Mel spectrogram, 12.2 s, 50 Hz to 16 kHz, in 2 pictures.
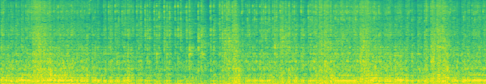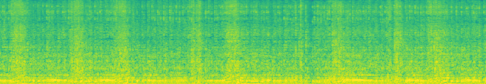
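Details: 2332cc VW bug (Dust Buggy) after cleaning carbs and setting mixture screws: quick throttle blips rise and fall cleanly with steady firing, no stumble; smooth running.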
